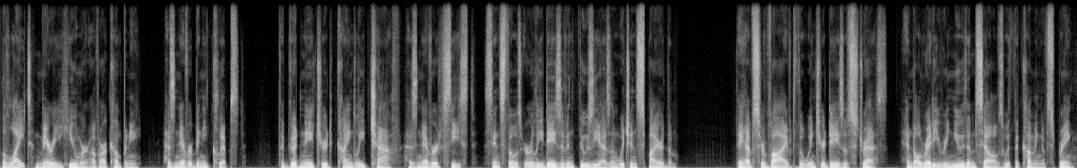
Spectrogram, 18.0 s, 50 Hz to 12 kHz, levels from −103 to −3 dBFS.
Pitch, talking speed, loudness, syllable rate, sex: 125 Hz, 145 wpm, -17 LUFS, 4.8 syllables/s, male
